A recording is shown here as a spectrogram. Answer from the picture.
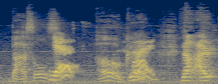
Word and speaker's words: Bassols: right welcome to the show i have johanna basil is my pronouncing that correctly basil's yes oh great now i i hear a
